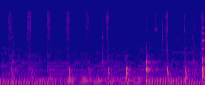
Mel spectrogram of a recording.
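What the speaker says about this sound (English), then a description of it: "I have some garlic, which I'm going to give a chop to" Garlic being chopped with a knife on a cutting board during prep for a veal cacciatore: a steady run of crisp, close knocks about every third of a second, alone with no talk.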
